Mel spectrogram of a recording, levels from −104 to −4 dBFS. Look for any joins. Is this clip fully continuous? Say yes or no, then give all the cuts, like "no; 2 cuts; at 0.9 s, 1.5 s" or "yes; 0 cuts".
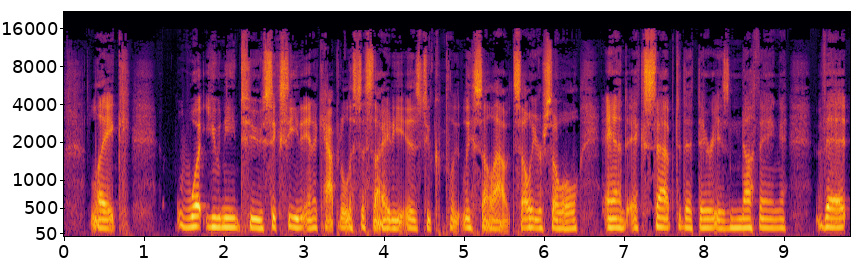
yes; 0 cuts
